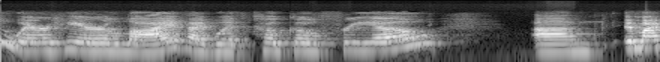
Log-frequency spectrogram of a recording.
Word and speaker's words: Coco Freeo: I'm with Coco Freeo. Am I pronouncing that right?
